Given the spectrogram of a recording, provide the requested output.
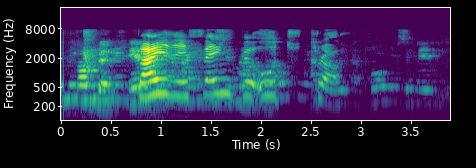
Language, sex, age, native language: Icelandic, female, 9, Icelandic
